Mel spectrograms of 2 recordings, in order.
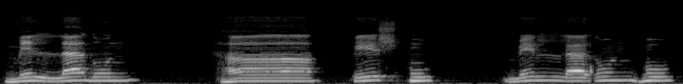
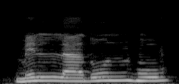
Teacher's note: پہلے والے نون ساکن میں بھی گننا نہیں کریں گے کیونکہ ادغام بلا گنہ ہے, اور دوسرے والے نون ساکن میں اظہار ہے اس لیے گننا نہیں کیا جائے گا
